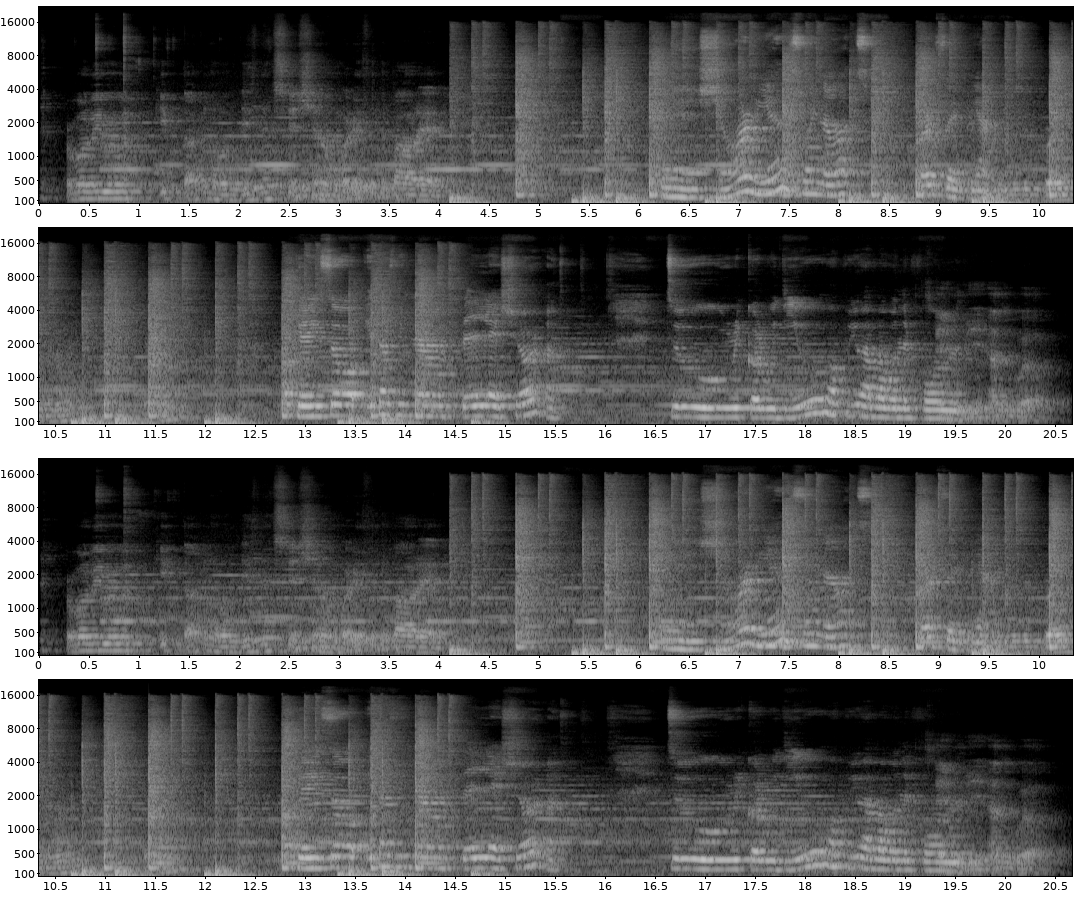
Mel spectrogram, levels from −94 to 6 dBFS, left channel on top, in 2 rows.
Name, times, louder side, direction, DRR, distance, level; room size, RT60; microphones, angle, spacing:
voice 1, 0.3-0.9 1.2-4.1 8.3-8.6 9.1-10.8 11.4-11.8 19.3-20.3, equal, 10° left, -4 dB, 1.7 m, -36 dB
sound 1, 0.6-19.5, left 1 dB, 45° right, 3.4 m, -44 dB
sound 2, 4.1-14.8, right 1 dB, 15° right, 0.8 m, -30 dB
voice 2, 6.2-8.3 8.8-9.6 12.8-15.6 16.1-19.6, left 2 dB, 45° left, 2 dB, 0.5 m, -28 dB
8.5 x 6.9 x 4.0 m, 0.92 s
head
